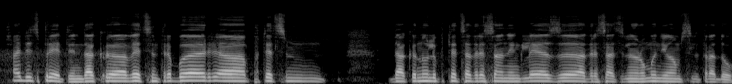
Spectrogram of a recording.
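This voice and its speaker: Fairly high-pitched and with fairly even intonation, a man with a Romanian accent talks at a very fast pace in a dry, close recording with no echo. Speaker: event moderator and interpreter. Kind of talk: moderating a master class.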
